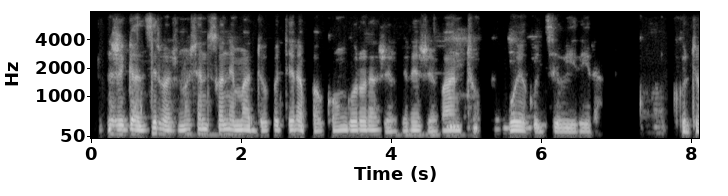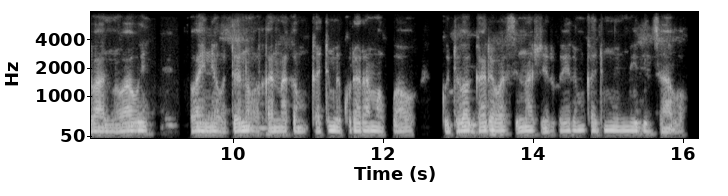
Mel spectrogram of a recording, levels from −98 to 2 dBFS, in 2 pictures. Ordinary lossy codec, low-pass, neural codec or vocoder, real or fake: Opus, 32 kbps; 7.2 kHz; none; real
